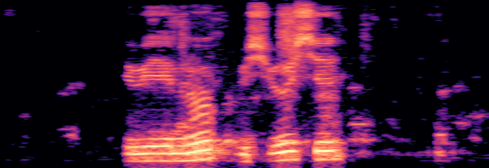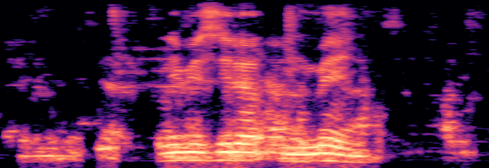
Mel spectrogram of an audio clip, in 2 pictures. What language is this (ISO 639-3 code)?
kin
